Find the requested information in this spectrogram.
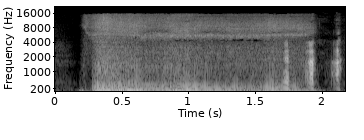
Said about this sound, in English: The lid features ornate engravings and what might be carved writing. But the writing can't be read. It's covered in centuries worth of dust. You blow off the dust.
